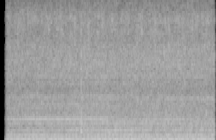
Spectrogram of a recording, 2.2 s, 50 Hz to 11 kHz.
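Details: Toyota T100 V6 with almost 300,000 miles, after alternator replacement (charging was low; a loose connection was possibly the cause): smooth, constant idle with a clean low hum and no knocks, squeals or stumbles. Normal idle.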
